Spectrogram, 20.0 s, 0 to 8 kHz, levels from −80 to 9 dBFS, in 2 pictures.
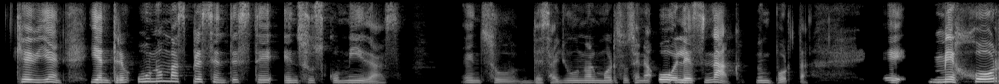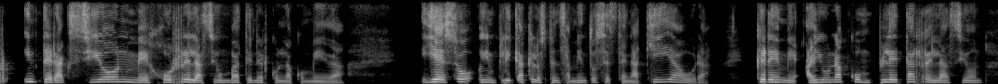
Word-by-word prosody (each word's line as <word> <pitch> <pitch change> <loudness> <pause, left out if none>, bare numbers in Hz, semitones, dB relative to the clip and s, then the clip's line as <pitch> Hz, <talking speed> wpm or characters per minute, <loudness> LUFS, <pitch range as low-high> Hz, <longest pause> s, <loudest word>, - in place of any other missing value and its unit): Qué 230 -1 +6
bien. 220 -1 +3 0.3
Y 215 0 +8
entre 200 +1 +2
uno 270 +3 -2
más 280 -1 +1
presente 225 -5 0
esté 205 -1 0
en 185 0 -5
sus 180 0 +1
comidas, 165 -4 -7 0.5
en 165 -1 -10
su 155 -3 -6
desayuno, 150 +5 -5
almuerzo, 170 -1 -7
cena, 170 0 -2
o 225 -1 +4
el 200 -2 +4
snack, 200 +4 +3
no 170 - -10
importa, 170 -2 -10 0.8
eh, 485 - +3 0.3
mejor 240 +5 +4
interacción, 230 +1 +1
mejor 205 +1 -3
relación 190 -3 +1
va 175 - -3
a - - -6
tener 170 -2 -11
con 165 -1 -14
la 155 - -10
comida. 150 -1 -13 0.7
Y 210 +4 +6
eso 245 +3 +6
implica 205 0 -3
que 215 - -6
los 185 -6 -2
pensamientos 165 +3 -4
estén 165 -4 -5
aquí 220 +10 -5
y - - -5
ahora. 180 -11 -11 0.4
Créeme, 220 -9 +1
hay 195 +3 -1
una 225 +2 -2
completa 220 +1 -4
relación 175 -4 -5
195 Hz, 140 wpm, -22 LUFS, 170-225 Hz, 0.8 s, Y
